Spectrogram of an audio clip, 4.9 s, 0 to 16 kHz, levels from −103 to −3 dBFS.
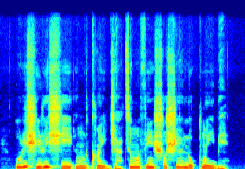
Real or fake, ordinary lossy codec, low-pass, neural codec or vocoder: real; none; 14.4 kHz; none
